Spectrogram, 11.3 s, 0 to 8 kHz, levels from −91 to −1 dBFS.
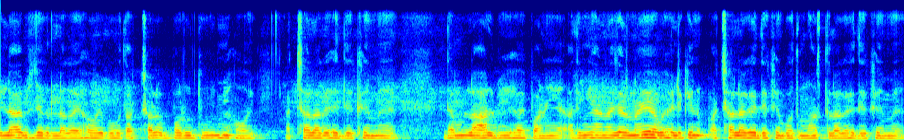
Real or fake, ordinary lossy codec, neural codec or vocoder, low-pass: real; none; none; 7.2 kHz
